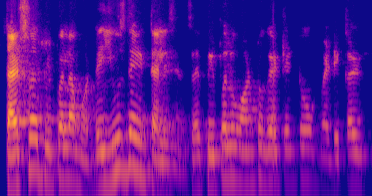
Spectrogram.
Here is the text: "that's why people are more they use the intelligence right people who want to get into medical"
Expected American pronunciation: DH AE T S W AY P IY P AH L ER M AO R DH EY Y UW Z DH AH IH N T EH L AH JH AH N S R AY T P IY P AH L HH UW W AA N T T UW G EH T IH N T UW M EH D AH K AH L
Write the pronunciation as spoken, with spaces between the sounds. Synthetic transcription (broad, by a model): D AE T S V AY P IY P AH L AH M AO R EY Y UW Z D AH IH N T EH L AH JH AH N S L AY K P IY P AH L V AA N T T UW G EH T IH N T UW M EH D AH K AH L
